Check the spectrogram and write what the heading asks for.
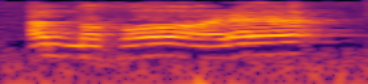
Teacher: أمال الراء مع الألف في مثل أمالها إمالة صغرى ما يسمى بالتقليل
